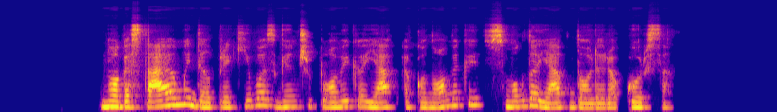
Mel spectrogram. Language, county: Lithuanian, Panevėžys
